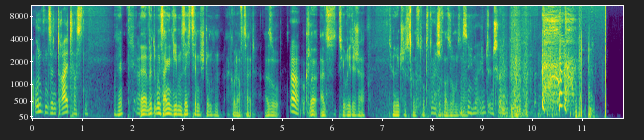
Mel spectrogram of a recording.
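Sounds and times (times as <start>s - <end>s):
speech: 0.0s - 10.4s
slightly unwell person coughing: 10.0s - 11.4s.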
